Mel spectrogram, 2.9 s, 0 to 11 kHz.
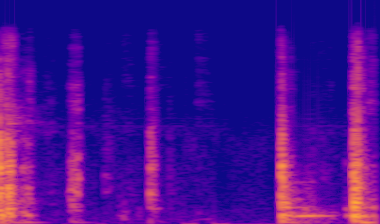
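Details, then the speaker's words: Big Box 3D printer (UK edition) during assembly, drive belt plucked to set tension: short twangs, last ones ringing at higher firmer pitch than the other side; belt sounds tighter, maybe a little too tight. "That sounds tighter. Yeah, the higher pitch. That one's maybe a little too tight."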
